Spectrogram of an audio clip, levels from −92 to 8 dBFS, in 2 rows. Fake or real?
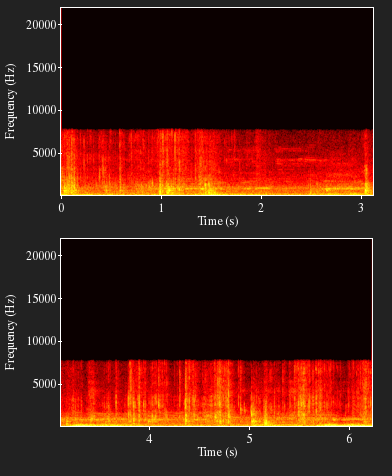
real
